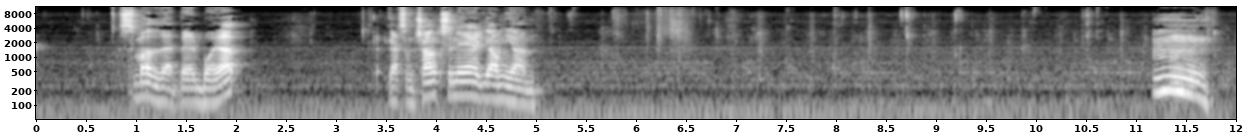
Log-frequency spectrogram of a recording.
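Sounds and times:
man chewing with mouth clicks: 0:02.5 - 0:03.5, 0:05.1 - 0:12.0.

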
